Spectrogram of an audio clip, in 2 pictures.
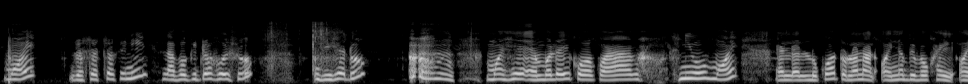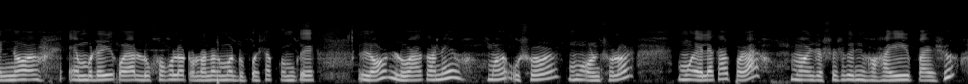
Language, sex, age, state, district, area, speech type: Assamese, female, 30-45, Assam, Dibrugarh, urban, spontaneous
